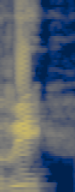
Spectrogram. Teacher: را کے نیچے زیر ہے تو را کو باریک کرنا ہے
